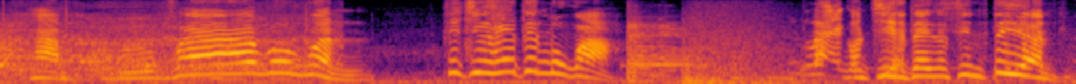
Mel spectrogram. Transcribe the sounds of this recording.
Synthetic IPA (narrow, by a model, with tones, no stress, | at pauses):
haː˨˩t̚vɨ˨˦vɛ˨˦vo˧və˨˧˩n | t̪ʰi˨˦t͡ɕɨ˧ə˧he˧˥t̪i˧əmu˨˩k̚waː˧˨˩ | la̰ː˧˨jkɔ˨˦nt͡ɕi˧˩ə˩t̪ʰa˧jzaː˧si˧nt̪i˧ən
